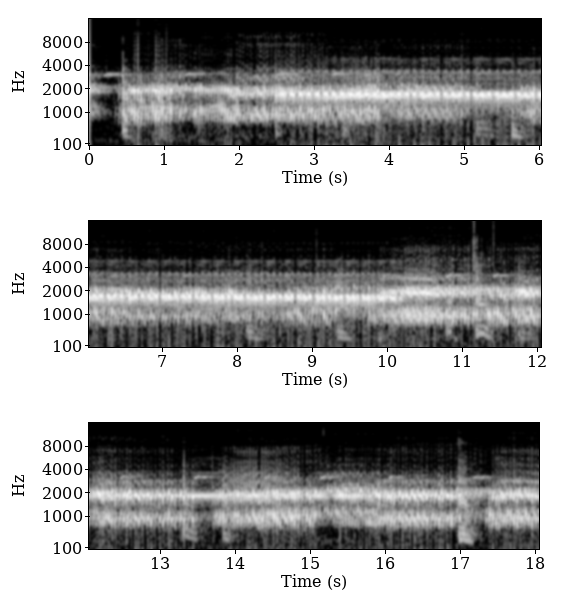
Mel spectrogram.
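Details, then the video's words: An assortment of frogs calling at night-pond style in upstate New York, first week of June. A long unbroken trill holds steady for ten seconds over continuous pulsed chorus, punctuated by many short low falling croaks and occasional sharp clicks. "Frog Orchestra. Treefrogs! Toads! Peepers! Green frogs!"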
